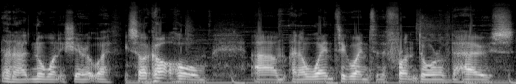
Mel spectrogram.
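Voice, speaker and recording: A man's voice: mid-range voice, level tone, brisk, soft background music. Young Scottish man telling a story. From Scotland. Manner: rambling, candid, many fillers and restarts. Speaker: vlogger. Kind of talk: casual storytelling to camera.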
